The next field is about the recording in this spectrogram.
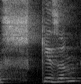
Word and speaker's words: schism: The Fire Starting Side and the Fire Fighting Side, which originally was one side until there was a schism. I believe that's how you say it. – Yes, it is.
